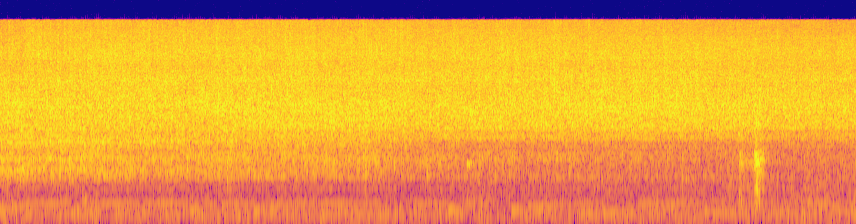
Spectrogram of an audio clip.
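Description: Raw chicken breast strips frying in hot olive oil in a frying pan: a loud, steady sizzle, with a small pop near the end.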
